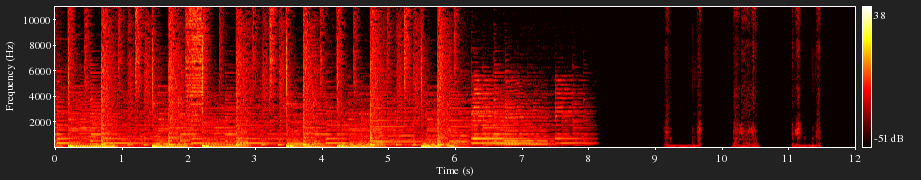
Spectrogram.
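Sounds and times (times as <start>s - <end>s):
guitar music: 0.0s - 8.2s
pen scratching on paper: 9.0s - 11.6s.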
